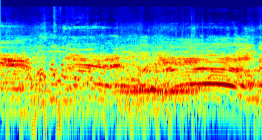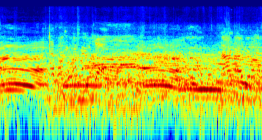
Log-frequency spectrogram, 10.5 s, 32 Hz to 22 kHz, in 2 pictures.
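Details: Sahiwal bull calves at a Chittagong cattle market on 16 September 2024: several overlapping drawn-out harmonic moos, some rising and falling in arcs, over steady crowd chatter, bargaining voices and vehicle noise.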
